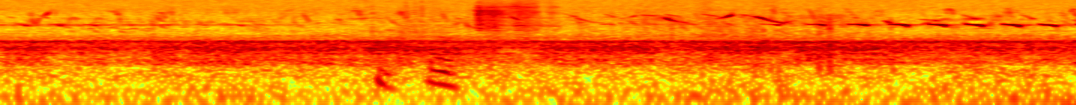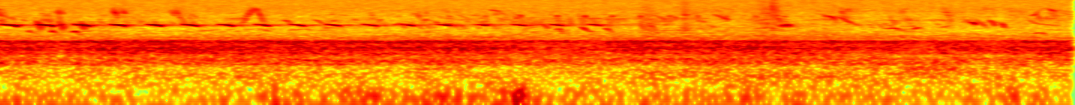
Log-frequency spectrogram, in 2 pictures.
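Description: Birds calling in the bush, one giving a fast run of repeated notes, about four a second, for some six seconds, over a steady background hum.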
